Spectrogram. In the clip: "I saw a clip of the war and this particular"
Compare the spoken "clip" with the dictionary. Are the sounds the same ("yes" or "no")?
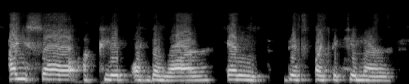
yes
